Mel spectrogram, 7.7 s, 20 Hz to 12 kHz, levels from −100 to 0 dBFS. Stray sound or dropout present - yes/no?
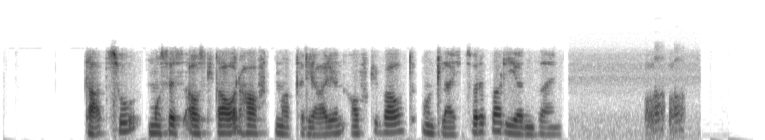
yes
